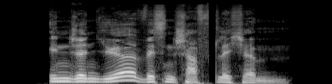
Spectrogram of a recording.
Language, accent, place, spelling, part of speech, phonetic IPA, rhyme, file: German, Germany, Berlin, ingenieurwissenschaftlichem, adjective, [ɪnʒeˈni̯øːɐ̯ˌvɪsn̩ʃaftlɪçm̩], -øːɐ̯vɪsn̩ʃaftlɪçm̩, De-ingenieurwissenschaftlichem.ogg
- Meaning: strong dative masculine/neuter singular of ingenieurwissenschaftlich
